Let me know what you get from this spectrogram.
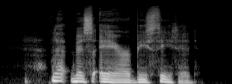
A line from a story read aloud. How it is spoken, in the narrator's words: said he ... in the impatient yet formal tone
